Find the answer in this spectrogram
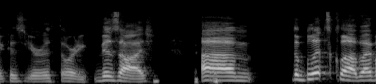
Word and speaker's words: Visage: club and and bassage am I pronouncing it right I've always said bassage but you said it a little differently have I've been saying it wrong this whole time I think we just say it Visage we you say okay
